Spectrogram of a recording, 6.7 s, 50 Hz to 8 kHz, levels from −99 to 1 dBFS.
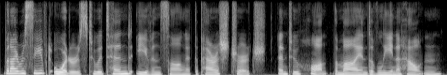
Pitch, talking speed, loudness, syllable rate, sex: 180 Hz, 170 wpm, -19 LUFS, 4.4 syllables/s, female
